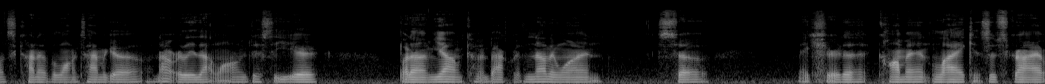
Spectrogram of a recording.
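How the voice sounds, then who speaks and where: Over gameplay, a twenty-something channel host rambles through a long, casual story time, full of fillers and false starts. He sounds low-ish, creaky and a bit bright, with slight background noise.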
